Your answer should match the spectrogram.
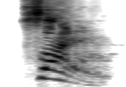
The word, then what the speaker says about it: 在: 对，我在老师 it's a Z, okay? It's a Z, not a C.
